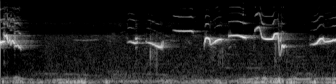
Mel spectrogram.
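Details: Oriental magpie-robin in ngeplong style, used as a lure to agitate rival magpie-robins; sparse short whistles and a few upslurred notes, separated by gaps, with low rumbling noise beneath.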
